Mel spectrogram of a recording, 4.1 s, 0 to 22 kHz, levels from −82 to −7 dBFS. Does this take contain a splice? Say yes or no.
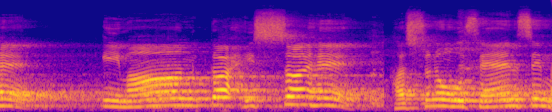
yes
